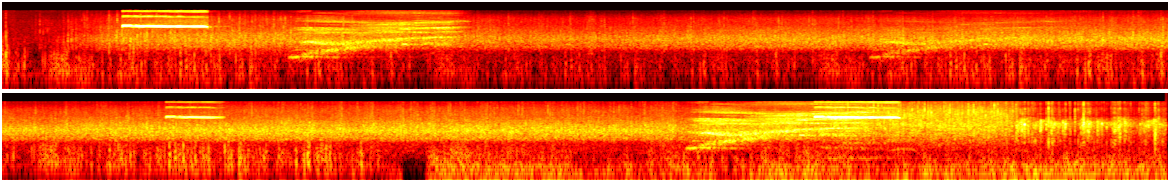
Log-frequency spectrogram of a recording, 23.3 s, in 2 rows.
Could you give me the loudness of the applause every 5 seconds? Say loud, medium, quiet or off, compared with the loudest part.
medium, medium, loud, loud, loud.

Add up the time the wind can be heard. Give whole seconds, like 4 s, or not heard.
23 s.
